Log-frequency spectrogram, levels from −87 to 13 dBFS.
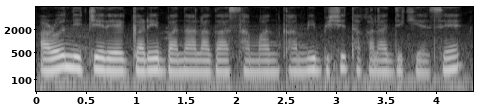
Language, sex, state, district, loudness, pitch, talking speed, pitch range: Nagamese, female, Nagaland, Dimapur, -16 LUFS, 165 Hz, 190 wpm, 160-175 Hz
